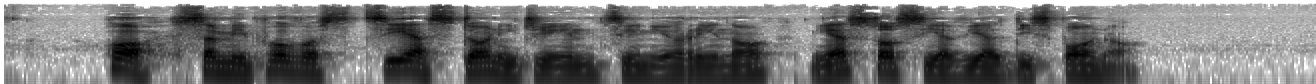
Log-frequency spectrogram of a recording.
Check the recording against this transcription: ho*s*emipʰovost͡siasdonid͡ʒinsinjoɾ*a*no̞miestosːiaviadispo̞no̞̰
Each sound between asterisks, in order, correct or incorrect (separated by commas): correct, incorrect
